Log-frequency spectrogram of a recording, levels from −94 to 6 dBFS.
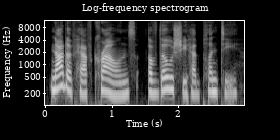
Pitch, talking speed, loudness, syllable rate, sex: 220 Hz, 180 wpm, -20 LUFS, 4.3 syllables/s, female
